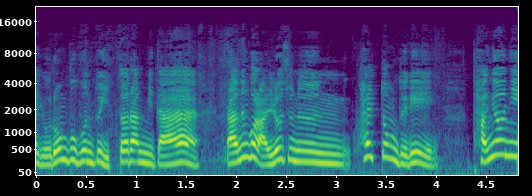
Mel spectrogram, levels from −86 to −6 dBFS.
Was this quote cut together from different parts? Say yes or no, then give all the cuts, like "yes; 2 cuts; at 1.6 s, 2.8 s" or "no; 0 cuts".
no; 0 cuts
